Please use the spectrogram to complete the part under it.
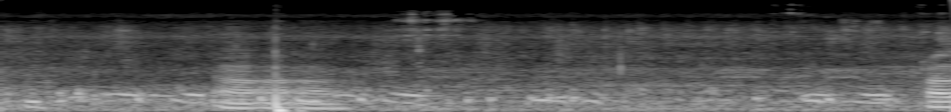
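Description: Pigeons coo in a loft, soft throaty calls repeating close by over a low background murmur, with one sharp knock partway through.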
